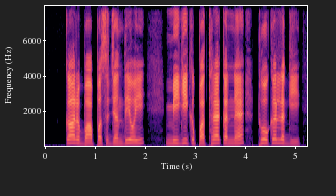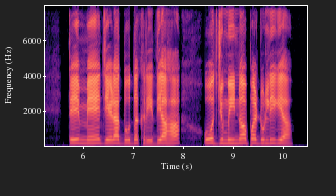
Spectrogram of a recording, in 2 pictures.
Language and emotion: Dogri, sad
